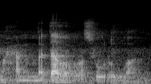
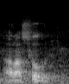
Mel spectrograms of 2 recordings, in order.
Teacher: It is as if I'm pronouncing a single letter. But this ra is more emphasized, so it has a shadda on it. It is pronounced with the shadda.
